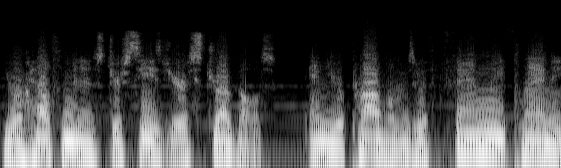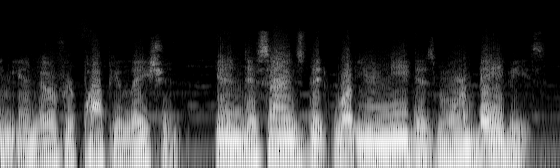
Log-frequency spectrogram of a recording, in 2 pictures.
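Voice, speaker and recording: Anonymous guy with a disguised deep voice, super low and dark, reading a grave scripted message, muffled audio. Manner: grave, accusing, measured. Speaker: anonymous narrator. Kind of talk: scripted political address. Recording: dull lo-fi audio with faint music.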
